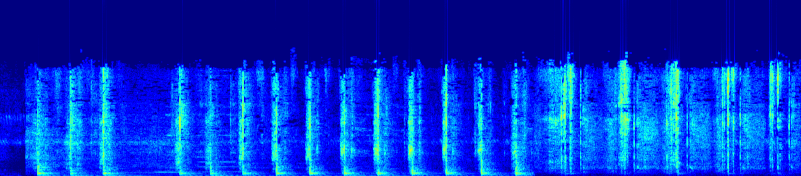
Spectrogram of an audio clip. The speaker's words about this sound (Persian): در استان قشنگم چهار محال و بختیاری و خیلی از استانهای دیگر کشور عزیزمون ایران بانوان پرتلاشی هستن که شب و روز نمیشناسن و تا اونجایی که انرژی دارن پای دار قالی هاشون با سرانگشتان هنرمندیشون نقش ترنج میزنن.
